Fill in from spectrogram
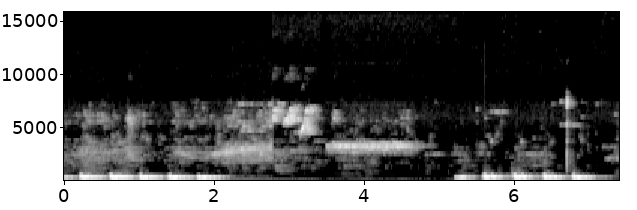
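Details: Greater coucal, or crow pheasant, amid city noise: two runs of deep booming hoots, five low notes each, separated by a pause filled with a low hum and thin high whistles from other birds.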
